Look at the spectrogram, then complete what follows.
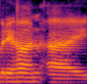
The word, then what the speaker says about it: Rehan: I'm Rehan. You can pronounce it as Rehan or maybe if that's what you prefer.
